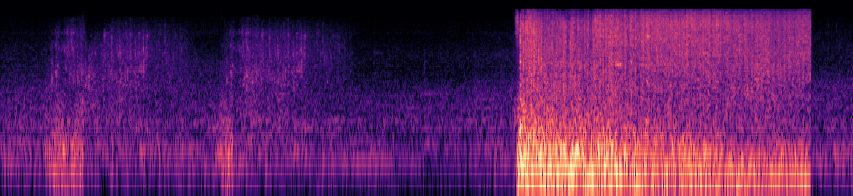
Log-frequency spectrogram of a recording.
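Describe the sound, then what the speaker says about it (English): Torpedo explosion in the UBOAT submarine video game: after quiet underwater ambience with faint thuds, a loud broad roaring blast erupts and holds for about three seconds before cutting off. "let's fire that torpedo"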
